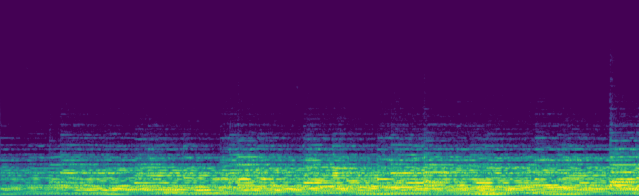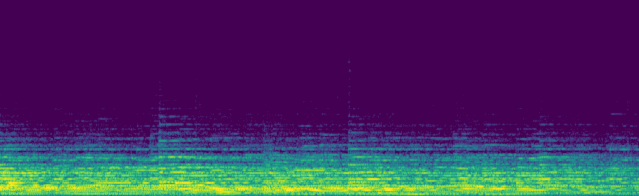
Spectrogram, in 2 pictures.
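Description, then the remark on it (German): Several large church bells of the late-Gothic Frauenkirche cathedral in Munich ring together in a full, continuous peal, their overlapping strikes and long resonant hum filling the space steadily for the whole stretch, with no voices. “Und wie die Türme die Skyline von München prägen, so prägen die Glocken der Frauenkirche den Klang der Stadt.”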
